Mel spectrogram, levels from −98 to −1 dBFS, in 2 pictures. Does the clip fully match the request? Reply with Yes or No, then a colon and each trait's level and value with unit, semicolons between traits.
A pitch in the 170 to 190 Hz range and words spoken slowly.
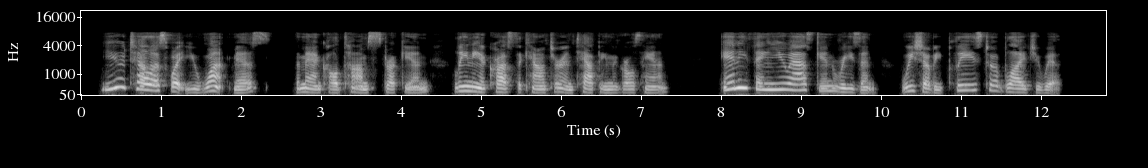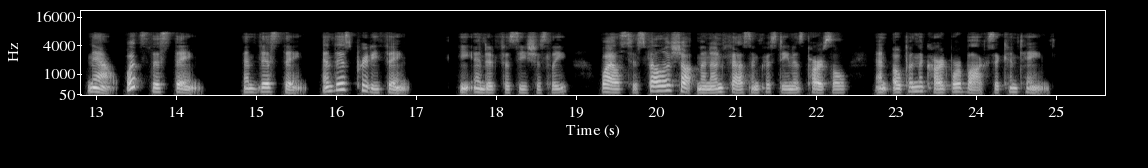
No: medium, 185 Hz; average, 150 wpm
